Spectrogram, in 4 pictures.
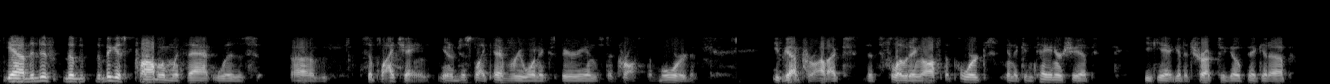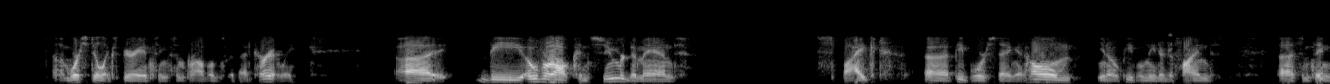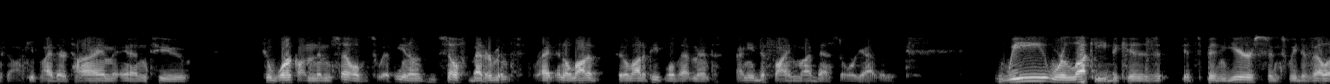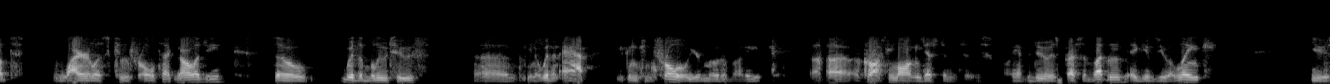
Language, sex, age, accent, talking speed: English, male, 40-59, American, 175 wpm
